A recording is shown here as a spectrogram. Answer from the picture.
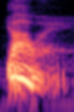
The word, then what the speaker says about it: Yahweh: In Hebrew, it's pronounced Yahweh.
